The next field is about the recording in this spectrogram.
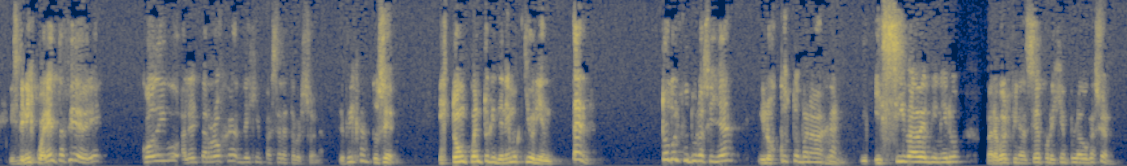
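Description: With a Chilean accent, a man talks at a very fast pace in a high voice with lively intonation. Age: 30s. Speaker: lawyer and political candidate. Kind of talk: interview. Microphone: connection problems.

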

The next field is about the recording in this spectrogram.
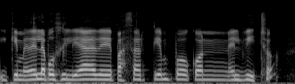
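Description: This is an unremarkable speaking voice moving at a fairly quick pace. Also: woman. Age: 30s. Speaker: entrepreneur. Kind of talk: interview testimony.

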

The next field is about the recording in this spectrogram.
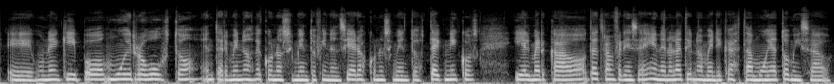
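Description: Against noticeable background noise, a woman speaks at a very fast pace. Her fairly high pitch stays monotone and flat, with very even loudness. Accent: Venezuelan. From Venezuela. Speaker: fintech cofounder and CEO. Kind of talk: radio interview.

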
